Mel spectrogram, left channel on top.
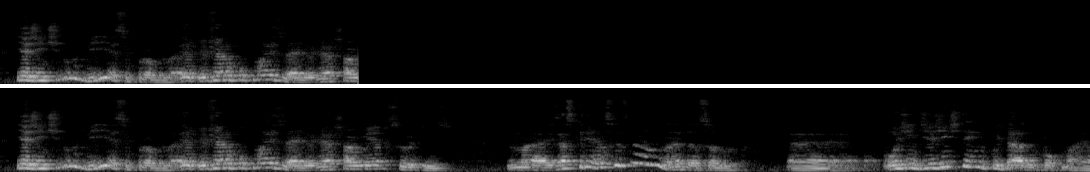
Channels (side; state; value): left; drops out; at 3.6 s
